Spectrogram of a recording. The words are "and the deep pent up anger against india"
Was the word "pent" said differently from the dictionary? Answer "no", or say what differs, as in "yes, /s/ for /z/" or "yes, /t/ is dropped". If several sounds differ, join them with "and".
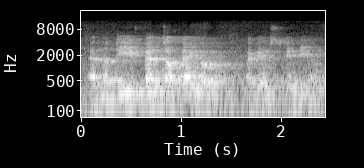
yes, /b/ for /p/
